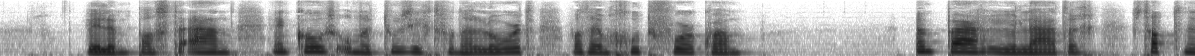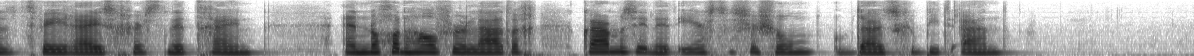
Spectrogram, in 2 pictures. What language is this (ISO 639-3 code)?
nld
